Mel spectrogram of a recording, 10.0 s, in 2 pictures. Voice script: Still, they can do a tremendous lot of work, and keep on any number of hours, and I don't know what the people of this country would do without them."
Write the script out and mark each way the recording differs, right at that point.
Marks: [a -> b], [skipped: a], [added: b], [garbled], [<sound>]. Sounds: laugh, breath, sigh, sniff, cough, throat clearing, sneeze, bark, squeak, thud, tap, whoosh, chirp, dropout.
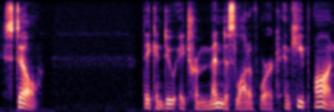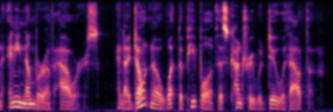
Still, they can do a tremendous lot of work, and keep on any number of hours, and I don't know what the people of this country would do without them."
